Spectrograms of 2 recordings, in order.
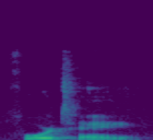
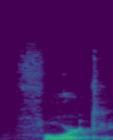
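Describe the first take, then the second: First: The word is said with two syllables. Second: The word is said with one syllable.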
